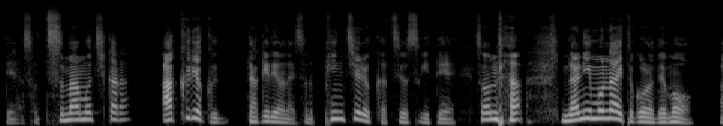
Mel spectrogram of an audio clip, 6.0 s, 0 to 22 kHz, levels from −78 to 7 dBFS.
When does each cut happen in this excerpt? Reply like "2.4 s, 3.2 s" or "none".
3.9 s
